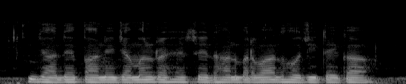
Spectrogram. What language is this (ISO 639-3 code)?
mag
